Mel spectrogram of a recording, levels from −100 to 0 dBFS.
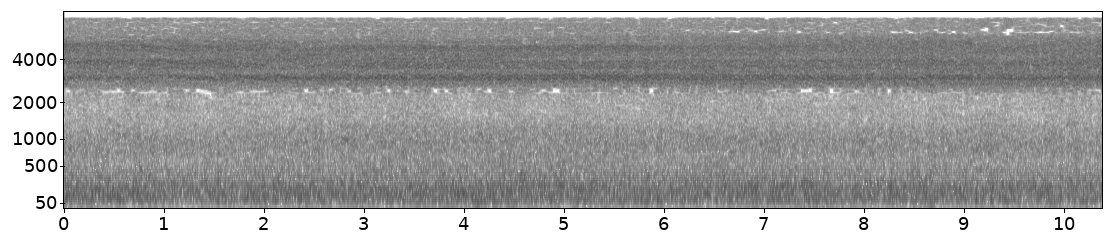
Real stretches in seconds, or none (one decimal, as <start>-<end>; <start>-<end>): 3.2-6.1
